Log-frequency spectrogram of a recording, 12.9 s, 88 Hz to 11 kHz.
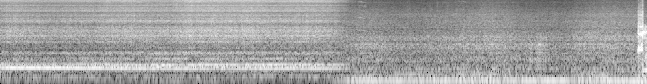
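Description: Cessna 172's piston engine and propeller droning steadily in flight. About seven seconds in, the sound switches abruptly to a deeper, lower drone.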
